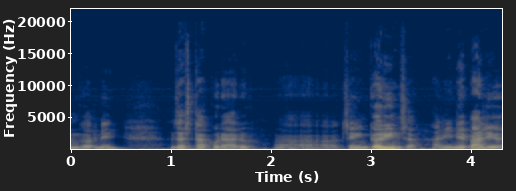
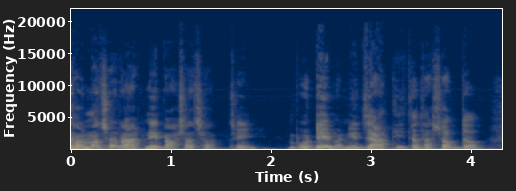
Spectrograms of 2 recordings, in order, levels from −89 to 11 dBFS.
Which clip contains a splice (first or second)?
second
